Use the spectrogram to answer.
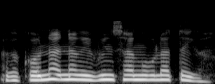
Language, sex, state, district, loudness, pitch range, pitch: Wancho, female, Arunachal Pradesh, Longding, -11 LUFS, 200-220 Hz, 215 Hz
